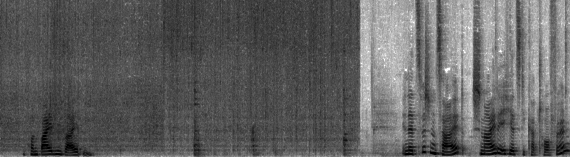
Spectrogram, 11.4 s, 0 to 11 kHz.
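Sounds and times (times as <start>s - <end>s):
streaky bacon sizzling and spitting in a hot pan: 0.0s - 7.2s
speech: 0.5s - 2.0s, 8.0s - 11.3s.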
